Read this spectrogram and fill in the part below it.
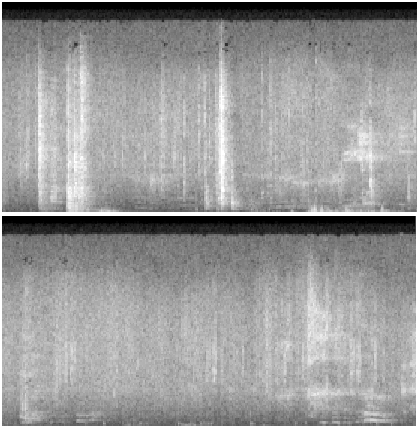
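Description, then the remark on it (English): A door bumps and thuds shut, with a few sharp knocks and a low rumbling impact scattered through, plus faint rustling between them. “Close the door. No, don't close the door.”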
